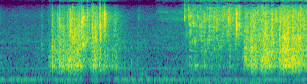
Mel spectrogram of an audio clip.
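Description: Tap water runs over mussels being washed in a sink, two bursts of steady splashing flow separated by a quieter pause, close and fairly loud with a low background hum.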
